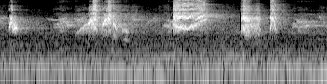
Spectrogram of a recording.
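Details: Oriental magpie-robin in breeding condition, used to provoke rival birds: a few harsh, buzzy, broadband bursts and a brief whistled note, spaced irregularly with gaps between, over quiet low background noise.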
